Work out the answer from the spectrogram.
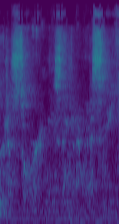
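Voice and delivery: hushed whisper, sneaking in. Acted. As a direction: whisper it like you're creeping through a gate. Conan sneaking into the city.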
